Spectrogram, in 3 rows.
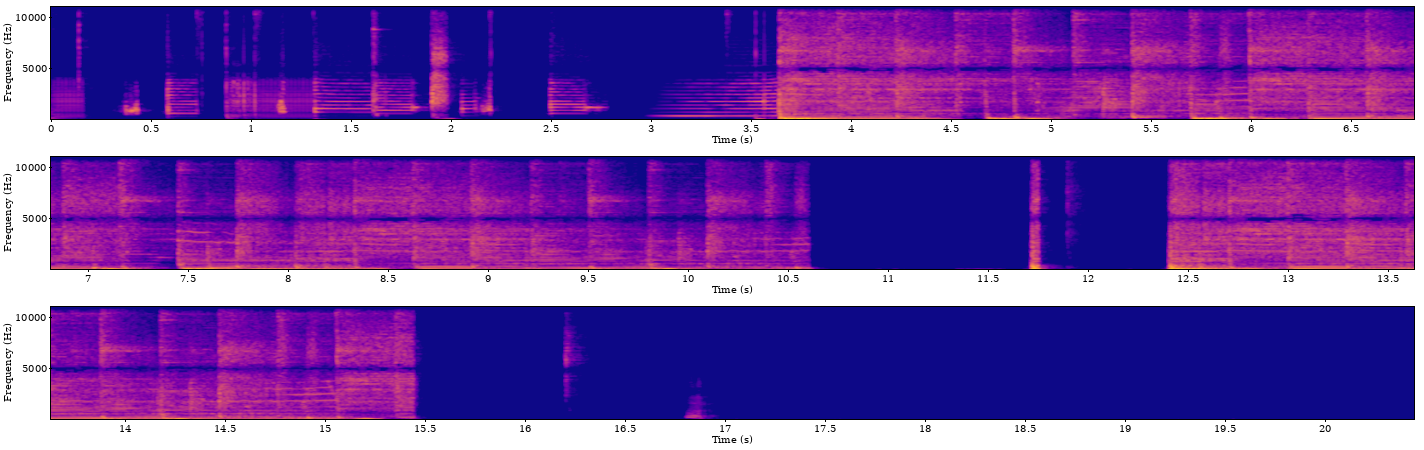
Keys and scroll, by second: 10.3 space, 11.9 space, 15.2 space.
